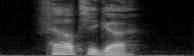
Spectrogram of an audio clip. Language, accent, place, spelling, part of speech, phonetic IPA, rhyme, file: German, Germany, Berlin, fertiger, adjective, [ˈfɛʁtɪɡɐ], -ɛʁtɪɡɐ, De-fertiger.ogg
- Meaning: 1. comparative degree of fertig 2. inflection of fertig: strong/mixed nominative masculine singular 3. inflection of fertig: strong genitive/dative feminine singular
